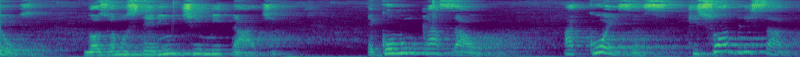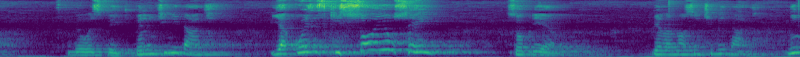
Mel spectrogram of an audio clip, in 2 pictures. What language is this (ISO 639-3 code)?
por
